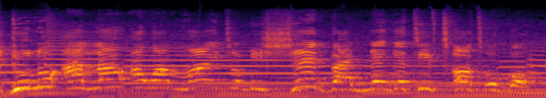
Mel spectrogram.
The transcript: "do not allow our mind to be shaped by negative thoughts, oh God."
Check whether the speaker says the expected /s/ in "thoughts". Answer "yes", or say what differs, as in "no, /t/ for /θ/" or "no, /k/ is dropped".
no, /s/ is dropped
